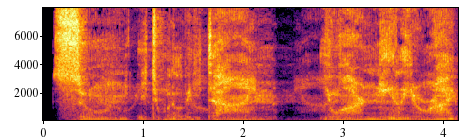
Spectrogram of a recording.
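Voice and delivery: strange, sinister, deep booming voice. A narrator voices the voice breaking the silence: deep booming voice. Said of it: "The deep booming voice".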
